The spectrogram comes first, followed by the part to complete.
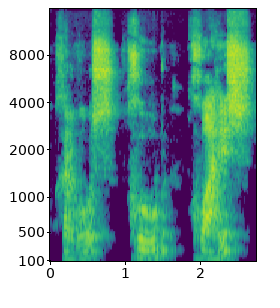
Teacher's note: ख हलक से आवाज आती है खराश की तरह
